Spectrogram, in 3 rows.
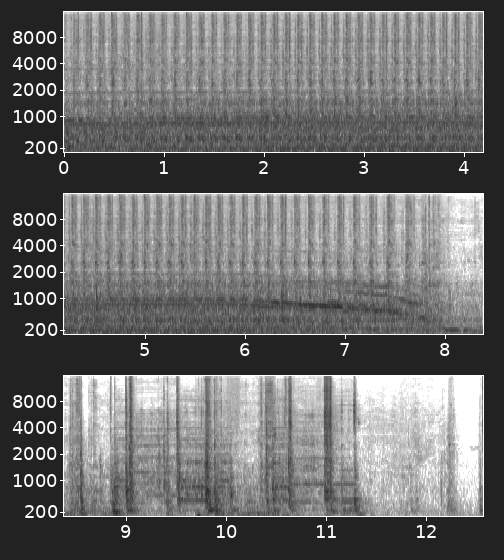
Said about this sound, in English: you're going to stitch right at 1/4 inch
